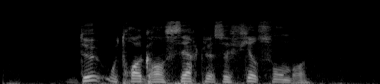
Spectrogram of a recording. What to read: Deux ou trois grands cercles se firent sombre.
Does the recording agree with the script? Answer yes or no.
yes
